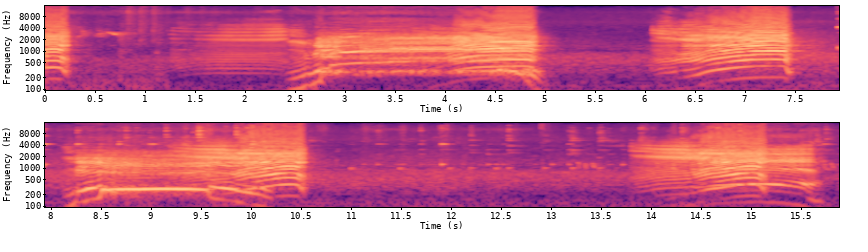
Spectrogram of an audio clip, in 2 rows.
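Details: Cow mooing in a run of loud, harmonic-rich moos: an early low call, then long drawn moos at about 3 and 7 seconds, a flat-toned moo near 9 seconds and a rising one at the end, with quiet gaps between.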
